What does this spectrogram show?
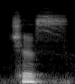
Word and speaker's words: chess: Сочетание двух букв в слове chess. То есть H и C, C и H дает звук Ч.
